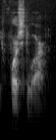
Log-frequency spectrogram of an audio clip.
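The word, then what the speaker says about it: forstår: Danish, what would that be if I tried the pronunciation right? That'd be forstuar. That'd be a forstuar, yeah. If I tried the Danish right.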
